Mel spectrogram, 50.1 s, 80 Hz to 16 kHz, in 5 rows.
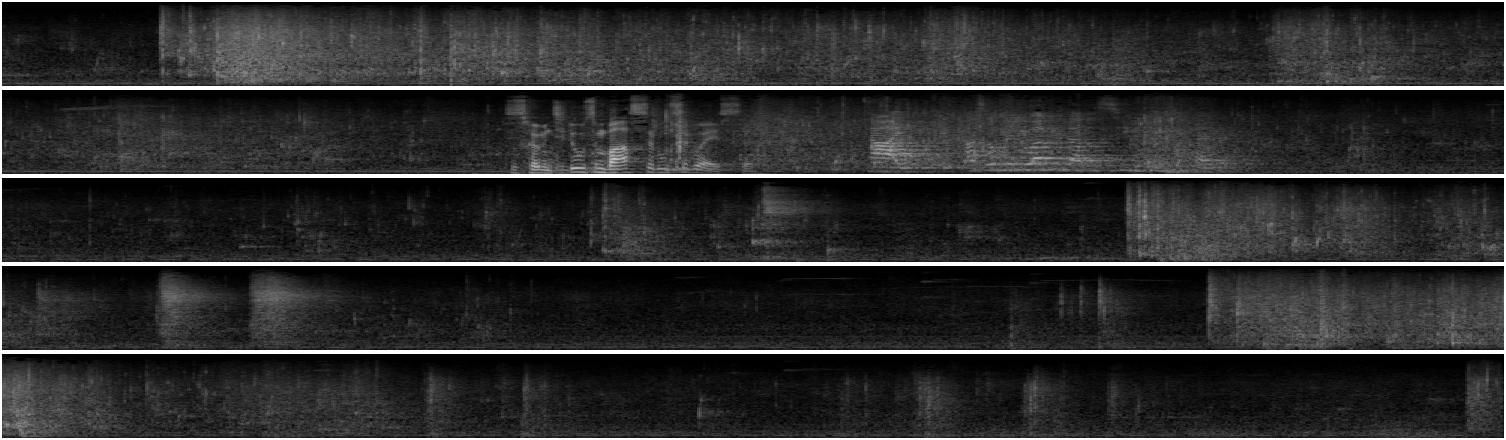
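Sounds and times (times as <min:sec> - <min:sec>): alligator splashing in water: 0:01.0 - 0:13.0, 0:27.5 - 0:32.3, 0:38.1 - 0:43.3.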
